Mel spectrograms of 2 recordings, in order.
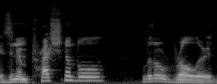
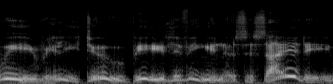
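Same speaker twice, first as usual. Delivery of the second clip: creepy put-on character voice; 10 semitones higher than usual. Speaker tries saying a line Yoda style, creepy Yoda voice. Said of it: "In creepy Yoda voice".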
